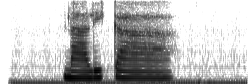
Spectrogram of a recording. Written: nalika

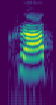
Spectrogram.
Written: krab

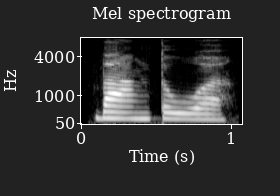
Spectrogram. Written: bangtua

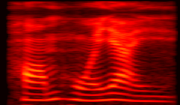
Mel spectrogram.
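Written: หอมหัวใหญ่

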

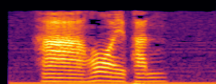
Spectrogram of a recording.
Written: 500000

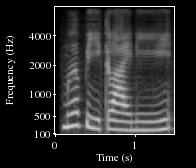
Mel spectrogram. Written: mearpeeklay

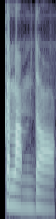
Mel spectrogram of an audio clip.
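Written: กะหล่ำดอก

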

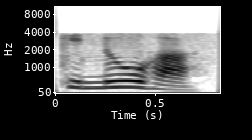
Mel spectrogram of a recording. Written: kinuha

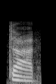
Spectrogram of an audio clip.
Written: jud

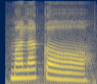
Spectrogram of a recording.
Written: malakor

